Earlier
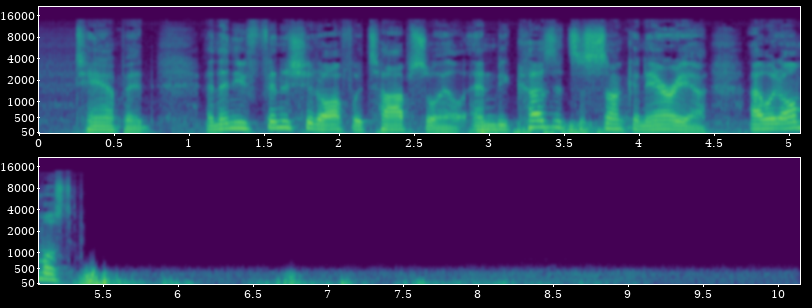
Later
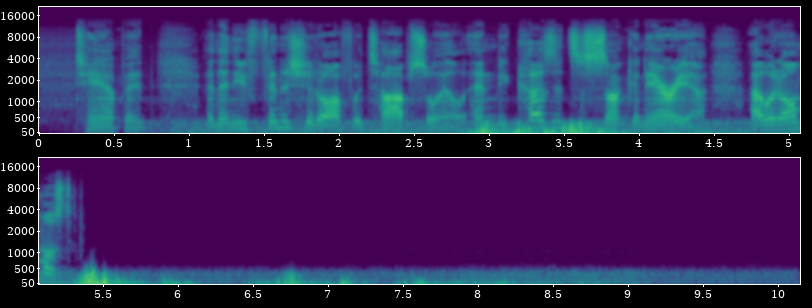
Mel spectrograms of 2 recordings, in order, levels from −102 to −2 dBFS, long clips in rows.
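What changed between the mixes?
speech: add band-pass 4500 Hz, Q 0.54; master: add bell 1100 Hz +10.5 dB 0.24 oct

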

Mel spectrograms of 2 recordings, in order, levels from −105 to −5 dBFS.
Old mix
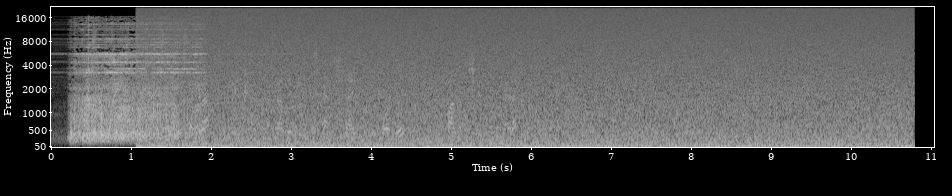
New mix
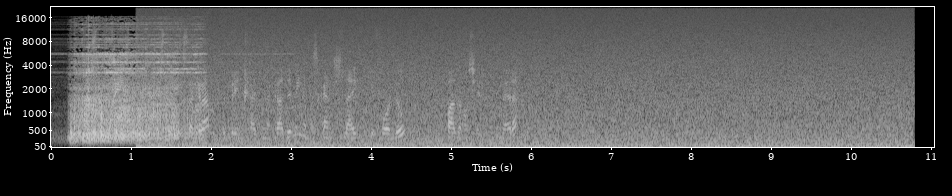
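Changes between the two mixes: speech +7.5 dB; first sound +5.0 dB; master: add high shelf 7000 Hz -5.5 dB

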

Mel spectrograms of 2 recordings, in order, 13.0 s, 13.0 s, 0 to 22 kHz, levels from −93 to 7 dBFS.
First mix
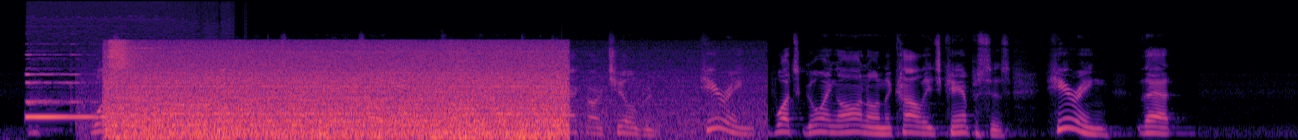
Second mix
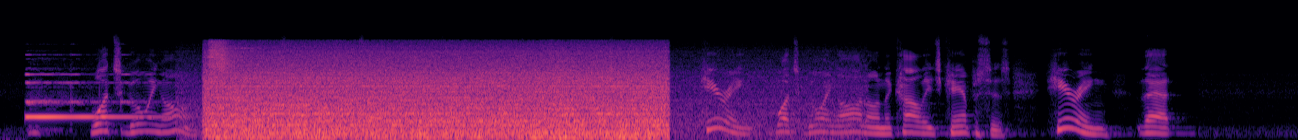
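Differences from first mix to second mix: first sound: add high shelf 3700 Hz -11 dB; second sound: entry +1.00 s; master: add air absorption 130 m

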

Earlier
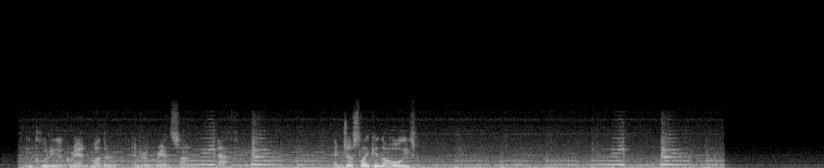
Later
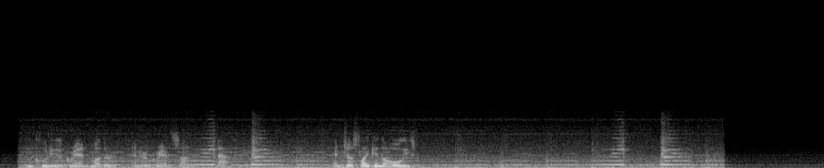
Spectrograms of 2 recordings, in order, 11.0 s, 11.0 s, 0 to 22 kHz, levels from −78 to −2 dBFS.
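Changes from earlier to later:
speech: add air absorption 390 m; background -3.0 dB

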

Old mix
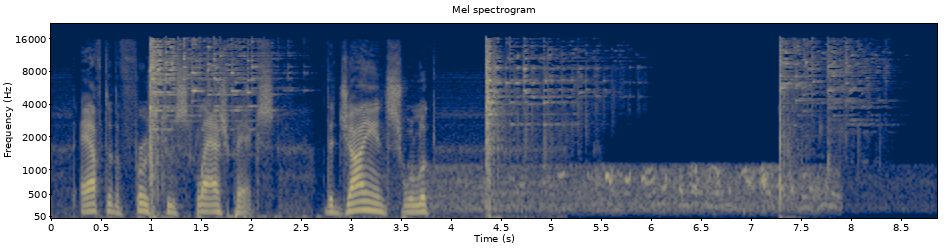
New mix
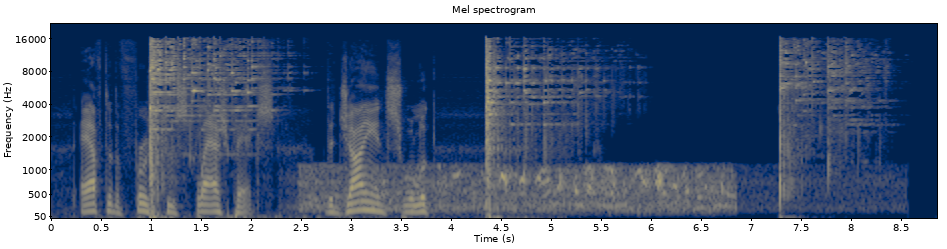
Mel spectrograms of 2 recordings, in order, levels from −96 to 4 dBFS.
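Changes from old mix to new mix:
speech -8.0 dB; second sound: entry -1.05 s

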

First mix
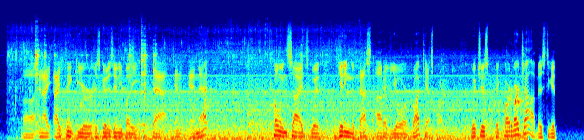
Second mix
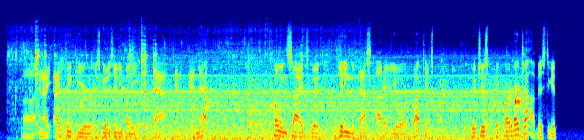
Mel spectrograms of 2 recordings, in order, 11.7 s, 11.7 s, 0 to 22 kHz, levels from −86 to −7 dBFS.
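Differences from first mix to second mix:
second sound +4.0 dB; master: add low shelf 320 Hz -10 dB

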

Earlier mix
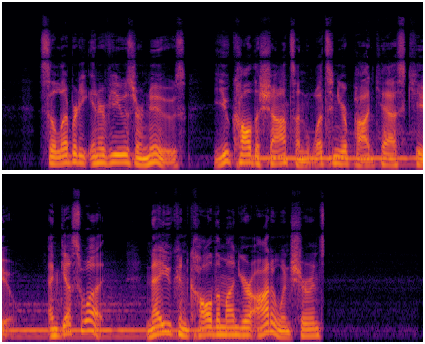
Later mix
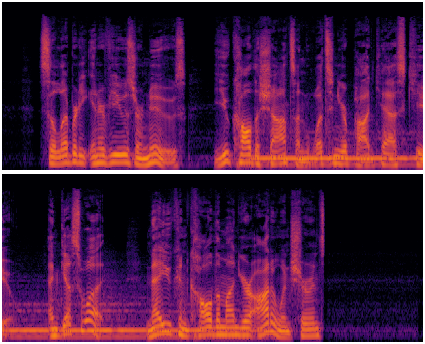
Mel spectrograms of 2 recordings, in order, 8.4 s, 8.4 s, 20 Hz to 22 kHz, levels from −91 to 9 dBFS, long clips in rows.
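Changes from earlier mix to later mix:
speech -4.5 dB; master: remove running mean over 7 samples

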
